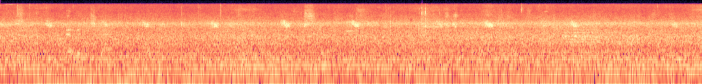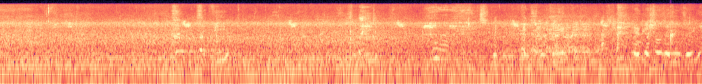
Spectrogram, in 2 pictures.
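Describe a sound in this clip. An elderly man speaks calmly nearby, outdoors.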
